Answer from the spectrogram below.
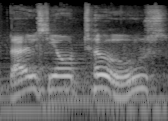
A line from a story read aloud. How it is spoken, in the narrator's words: Peter chuckled warmly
